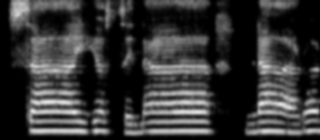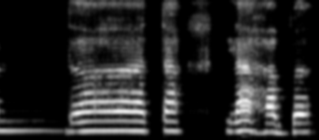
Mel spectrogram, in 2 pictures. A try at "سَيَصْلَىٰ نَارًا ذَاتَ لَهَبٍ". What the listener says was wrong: সাথে টান হয়ে গেছে সাইয়াসলা সাইয়াসলা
